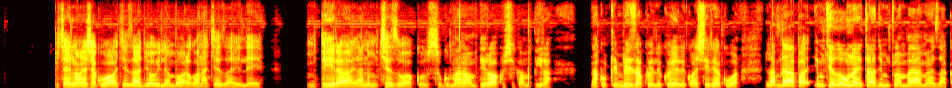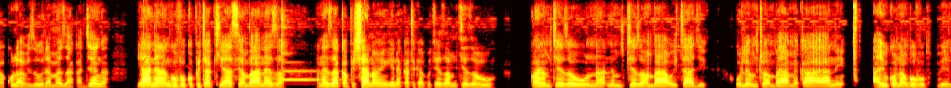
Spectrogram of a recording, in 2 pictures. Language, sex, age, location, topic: Swahili, male, 18-24, Nakuru, government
